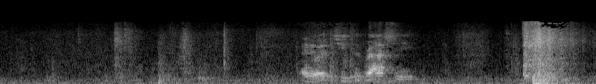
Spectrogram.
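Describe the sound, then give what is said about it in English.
A desk drawer slides open and bumps shut near the end, a short wooden scrape and thud, while a man keeps talking over a quiet room. “The drawer like this drawer, you know, that's under this little more.”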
